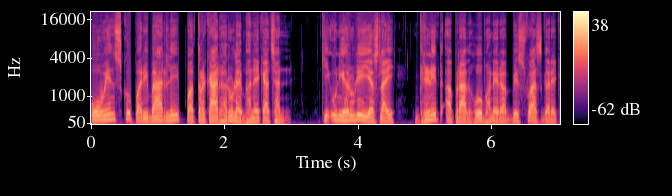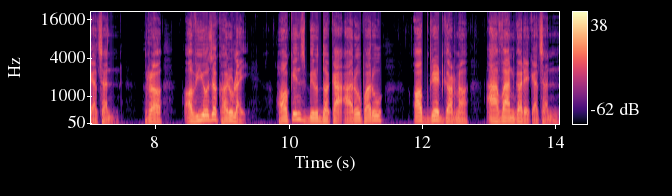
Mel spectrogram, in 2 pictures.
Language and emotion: Nepali, neutral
